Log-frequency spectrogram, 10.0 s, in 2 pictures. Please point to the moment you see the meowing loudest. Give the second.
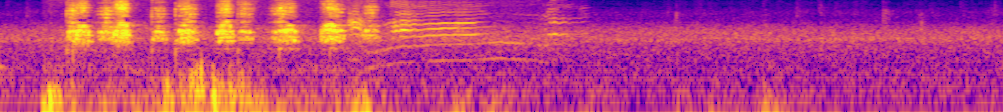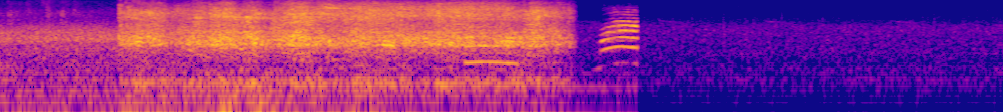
2 s.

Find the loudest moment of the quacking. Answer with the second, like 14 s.
1 s.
